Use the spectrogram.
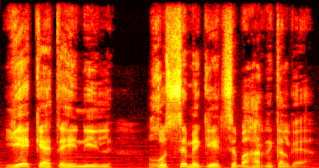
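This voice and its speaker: A man narrating a scripted audio drama in a dramatic, expressive storytelling manner. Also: lowish voice, moderate pace, breathy edge, faint music behind.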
